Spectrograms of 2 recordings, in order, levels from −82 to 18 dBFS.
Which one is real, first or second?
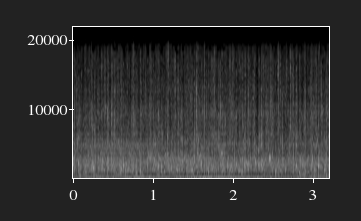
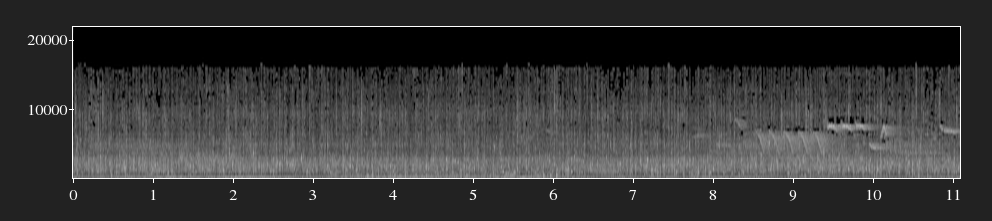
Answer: second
